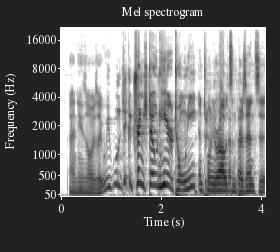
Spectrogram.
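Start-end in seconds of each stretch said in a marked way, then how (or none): 0.9-2.8 put-on high-pitched West Country accent. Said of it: "he's West Country".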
